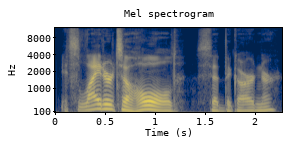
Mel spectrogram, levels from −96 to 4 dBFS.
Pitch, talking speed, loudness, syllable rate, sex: 135 Hz, 185 wpm, -16 LUFS, 4.8 syllables/s, male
